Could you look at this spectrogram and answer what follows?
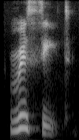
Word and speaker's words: receipt: Receipt with a silent P.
